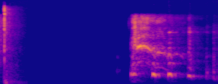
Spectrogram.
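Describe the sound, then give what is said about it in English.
A single loud, sharp hand clap, hard enough to shake the desk, with a heavy low thump, then a second of silence before a voice breaks into laughter-like vocal sounds. “And that was such an aggressive clap.”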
